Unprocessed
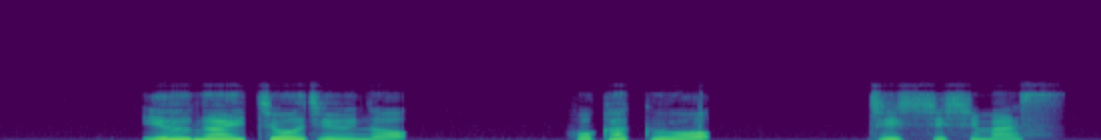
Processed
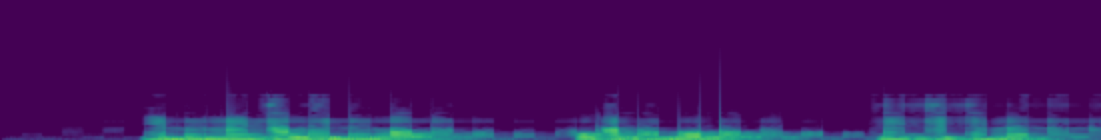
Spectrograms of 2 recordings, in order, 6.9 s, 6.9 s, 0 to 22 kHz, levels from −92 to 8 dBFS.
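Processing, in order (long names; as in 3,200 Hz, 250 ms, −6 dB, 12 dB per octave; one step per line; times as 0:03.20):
every partial snapped to a pitch grid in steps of 2 semitones
rectangular room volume 96 cubic metres, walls mixed, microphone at 1.2 metres
in parallel at −5.5 dB: wrap-around overflow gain 4 dB
on the sum: downward compressor 4 to 1, threshold −12 dBFS, peak gain reduction 6 dB
on a send: feedback echo with a high-pass in the loop 228 ms, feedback 49%, high-pass 380 Hz, level −15 dB
on the sum: low-pass on a step sequencer 7.8 Hz 380–1,600 Hz
level −7.5 dB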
